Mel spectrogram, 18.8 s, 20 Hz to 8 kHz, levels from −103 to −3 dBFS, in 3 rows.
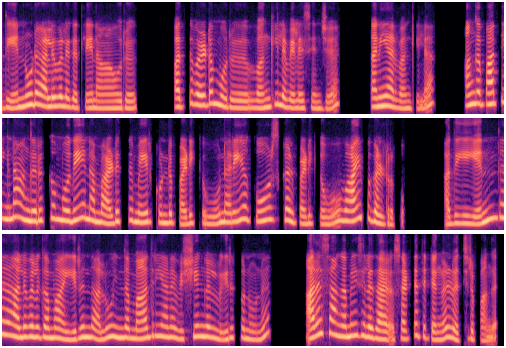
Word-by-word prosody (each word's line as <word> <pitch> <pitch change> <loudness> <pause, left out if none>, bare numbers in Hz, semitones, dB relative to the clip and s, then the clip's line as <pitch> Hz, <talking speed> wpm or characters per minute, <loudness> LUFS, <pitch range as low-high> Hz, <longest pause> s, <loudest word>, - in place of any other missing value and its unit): அது 205 - -3
என்னோட 260 +7 +3
அலுவலகத்திலயே 225 -5 +1
நான் 185 0 -2
ஒரு 190 -1 -3 0.6
10 225 +6 -1
வருடம் 290 +3 +3
1 210 -2 -3 0.3
வங்கியில 225 +7 0
வேலை 190 0 0
செஞ்சேன். 180 - -5 0.4
தனியார் 235 -1 +3
வங்கியில. 180 +4 -6 0.5
அங்க 300 +3 +3
பார்த்தீங்கன்னா, 325 +4 +2
அங்க 275 -2 +4
இருக்கும்போதே 285 -1 +2 0.2
நம்ம 250 -4 +3
அடுத்து 260 +7 -2
மேற்கொண்டு 235 -1 0
படிக்கவோ, 190 0 -3
நெறைய 255 +5 +1 0.2
கோர்ஸ்கள் 290 -1 -1
படிக்கவோ 195 0 -3 0.2
வாய்ப்புகள் 270 - +2
இருக்கும். 175 -1 -11 0.5
அது 210 +3 -2 0.3
எந்த 320 - +1 0.2
அலுவலகமா 265 -2 +2 0.2
இருந்தாலும், 255 +1 +1
இந்த 255 0 +2
மாதிரியான 270 +3 +1
விஷயங்கள் 280 +2 0 0.2
இருக்கணுன்னு 240 -1 -3 0.6
அரசாங்கமே 315 -2 +3
சில 280 - +2
ச 220 - +5 0.2
சட்ட 225 +4 -2
திட்டங்கள் 230 0 -1
வச்சிருப்பாங்க. 195 - -6
250 Hz, 125 wpm, -19 LUFS, 210-280 Hz, 0.6 s, ச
